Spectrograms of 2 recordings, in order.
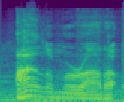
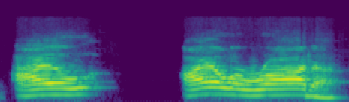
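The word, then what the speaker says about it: Islamorada: Now, and we certainly learned that my pronunciation was incorrect. We're going to the Isla Mirada, Isla Mirada, Isla Mirada. I have trouble pronouncing that still, but Isla Mirada looks like an intriguing place.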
